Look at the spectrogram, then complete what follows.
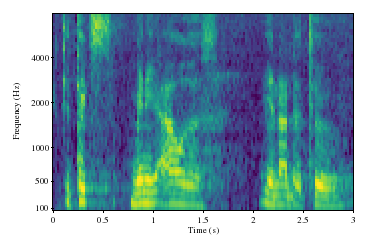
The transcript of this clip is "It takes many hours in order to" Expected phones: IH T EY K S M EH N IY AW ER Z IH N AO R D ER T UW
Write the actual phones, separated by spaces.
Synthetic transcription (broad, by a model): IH T EY K S M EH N IY AW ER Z IH N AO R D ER T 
